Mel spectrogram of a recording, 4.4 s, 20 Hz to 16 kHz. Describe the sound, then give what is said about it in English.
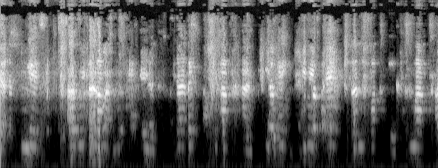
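A high-pitched child's voice chopped into rapid, choppy fragments of nonsense speech, tumbling along in quick bursts with brief gaps, close and fairly loud, with no recognizable words. “So I got my little grandson to count to 20, and I made what I call toddler gibberish.”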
